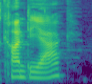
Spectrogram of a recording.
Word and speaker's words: Condillac: It's pronounced Condillac.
